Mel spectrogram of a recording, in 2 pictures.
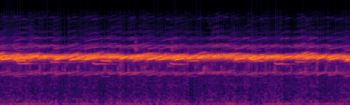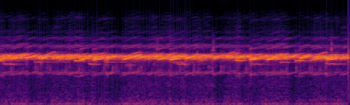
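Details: Many spring peepers in a nighttime frog pond chorus early in the year: high, piercing peeps blend into an unbroken shrill trill, steady in loudness throughout, with no other clear sounds standing out.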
